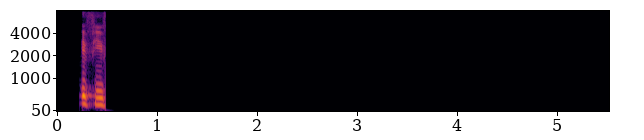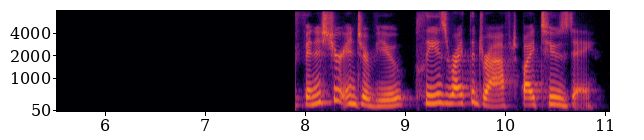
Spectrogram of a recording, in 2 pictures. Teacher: This is a conditional sentence, so pause slightly after the first chunk if you finish. Ensure you clearly pronounce the deadline by Tuesday with a falling intonation to mark the end of the thought.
